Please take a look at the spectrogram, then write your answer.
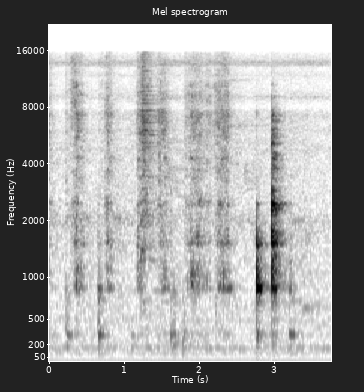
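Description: A utensil stirs flour in a pan for creamy pasta, giving soft scraping and rubbing strokes at an uneven pace, with two sharper clinks of metal against the pan near the end.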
